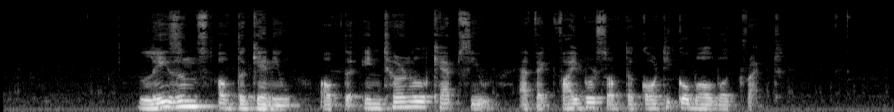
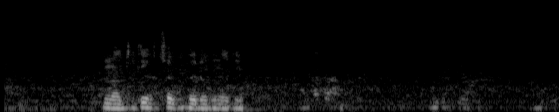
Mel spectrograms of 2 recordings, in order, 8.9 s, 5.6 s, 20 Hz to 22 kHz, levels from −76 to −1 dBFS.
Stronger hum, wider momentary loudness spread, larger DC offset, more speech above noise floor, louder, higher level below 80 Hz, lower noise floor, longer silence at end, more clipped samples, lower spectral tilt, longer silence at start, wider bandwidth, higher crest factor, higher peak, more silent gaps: neither; second, 13 LU vs 25 LU; neither; first, 34 dB vs 29 dB; first, -17 LUFS vs -36 LUFS; first, -46 dBFS vs -64 dBFS; second, -50 dBFS vs -63 dBFS; first, 1.35 s vs 0.15 s; neither; about the same, -8.5 dB/octave vs -8.5 dB/octave; first, 1.4 s vs 0.05 s; first, 15.5 kHz vs 7.8 kHz; about the same, 16 dB vs 20 dB; first, -2 dBFS vs -18 dBFS; neither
